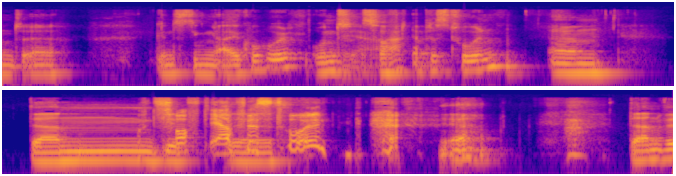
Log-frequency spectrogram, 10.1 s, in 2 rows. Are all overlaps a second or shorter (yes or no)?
no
